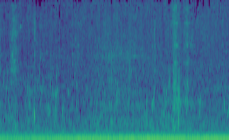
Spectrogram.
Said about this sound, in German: Ich liebe halt hier am Rhein auch das Plätschern vom Wasser.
